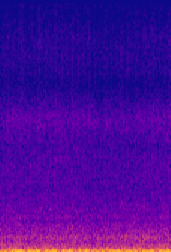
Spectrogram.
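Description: Lifted Chevrolet Silverado pickup idling, a steady low exhaust rumble.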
